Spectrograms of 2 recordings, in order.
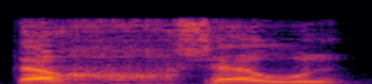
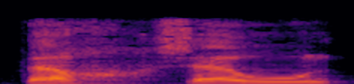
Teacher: قال بأن لا يوصل القارئ صوت الخاء إلى صوت الشخير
